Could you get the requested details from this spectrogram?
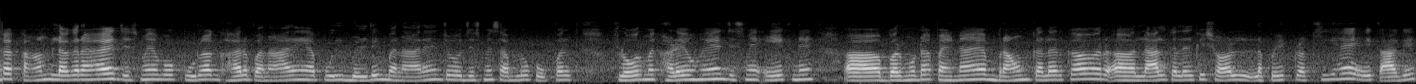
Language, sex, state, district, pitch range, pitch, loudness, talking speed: Hindi, female, Uttar Pradesh, Jyotiba Phule Nagar, 195-225 Hz, 210 Hz, -19 LUFS, 205 wpm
